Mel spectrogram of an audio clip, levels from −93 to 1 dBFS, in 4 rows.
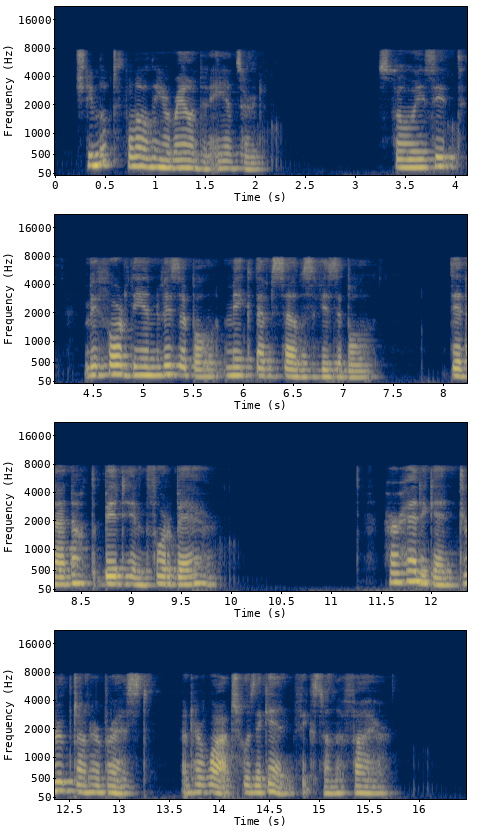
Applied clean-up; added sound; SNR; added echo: neural mask model DeepFilterNet 3.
